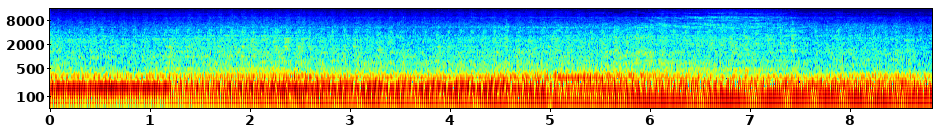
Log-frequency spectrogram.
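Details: 1937 Talbot saloon 3.2-litre six-cylinder, first run since 1976 with fuel system temporarily bypassed: even, steady idle with a deep regular beat, no misses or knocks; slightly smoky, oil pressure about 40 at idle, 50 with revs.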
